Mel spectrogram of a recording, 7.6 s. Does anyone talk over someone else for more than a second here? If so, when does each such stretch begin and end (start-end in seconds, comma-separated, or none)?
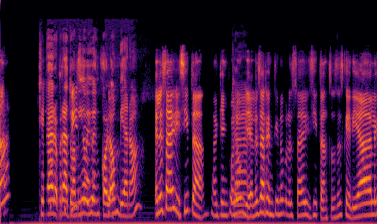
1.0-2.3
